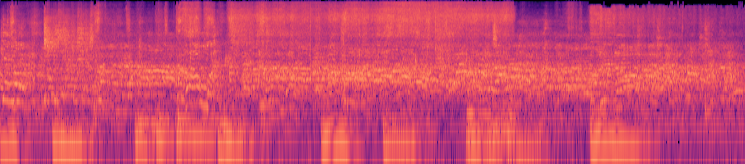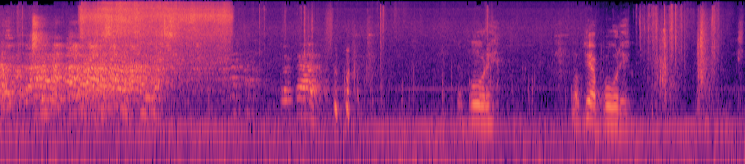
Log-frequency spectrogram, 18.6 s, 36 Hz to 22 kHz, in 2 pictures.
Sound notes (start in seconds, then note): 5.5 alarm indicating rest time; 7.5 people laughs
